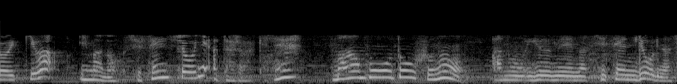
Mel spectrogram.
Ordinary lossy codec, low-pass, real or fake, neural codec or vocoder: AAC, 16 kbps; 7.2 kHz; real; none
